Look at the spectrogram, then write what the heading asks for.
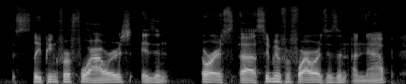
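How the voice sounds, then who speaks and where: At a moderate pace, a man with a normal speaking voice and fairly low pitch is heard in a dry, close sound with no echo. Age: 30s. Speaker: podcast host and streamer. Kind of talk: casual chat. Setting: remote call.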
